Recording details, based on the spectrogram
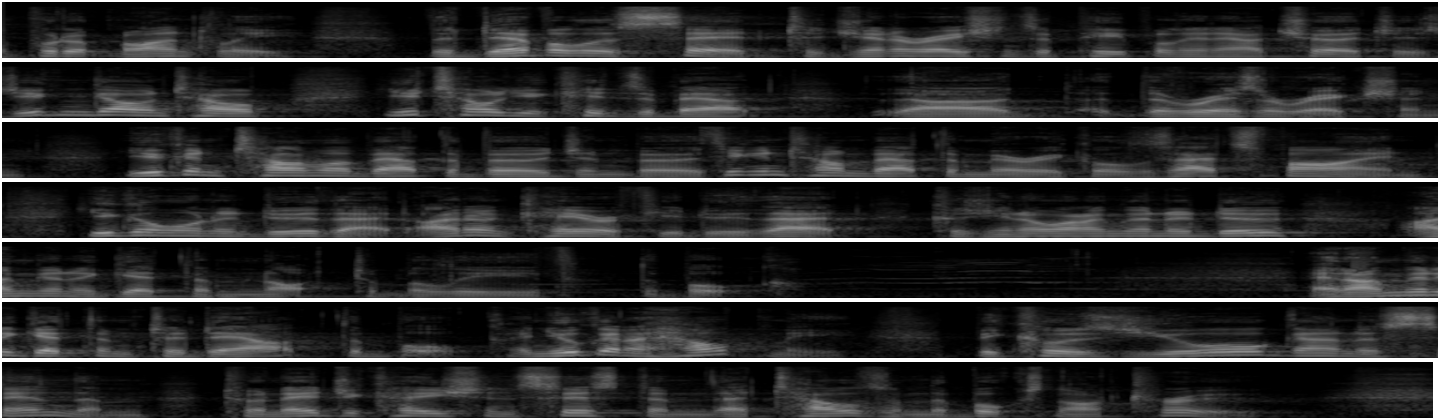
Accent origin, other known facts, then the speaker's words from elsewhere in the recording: Australia; my home country of Australia, which was never very Christianized in any way, very pagan country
